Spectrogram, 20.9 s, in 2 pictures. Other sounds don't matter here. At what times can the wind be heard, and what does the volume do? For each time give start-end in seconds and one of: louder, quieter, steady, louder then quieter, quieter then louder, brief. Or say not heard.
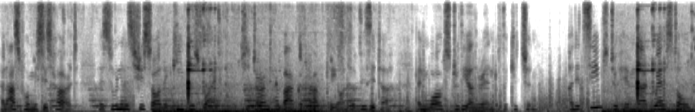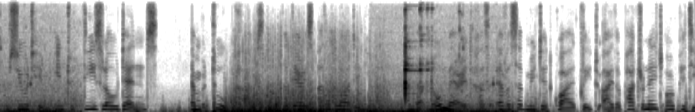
0.0-20.8 louder then quieter.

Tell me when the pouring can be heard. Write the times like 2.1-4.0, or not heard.
2.2-4.9, 9.0-11.6, 15.9-18.2.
